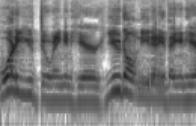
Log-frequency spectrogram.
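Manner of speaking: put-on harsh scolding tone. Retelling a scene, the speaker acts out a scary guy berating a kid: mock-harsh scolding. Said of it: "he's giving this kid the business".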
